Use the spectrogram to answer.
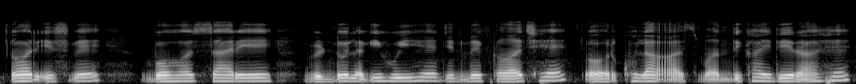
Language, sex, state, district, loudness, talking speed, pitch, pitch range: Hindi, male, Bihar, Madhepura, -16 LUFS, 125 wpm, 150 Hz, 145-160 Hz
